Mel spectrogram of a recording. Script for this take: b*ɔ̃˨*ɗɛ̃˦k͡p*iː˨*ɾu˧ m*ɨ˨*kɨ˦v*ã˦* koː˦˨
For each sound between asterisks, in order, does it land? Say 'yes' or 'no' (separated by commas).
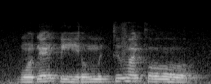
yes, yes, yes, yes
